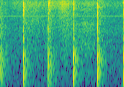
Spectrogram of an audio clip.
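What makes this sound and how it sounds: A loaf of bread is tapped five times to check whether it is cooked. Each tap gives a short, dull thud with little ring. The dull sound means the loaf is underbaked, since a cooked loaf would sound hollow.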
